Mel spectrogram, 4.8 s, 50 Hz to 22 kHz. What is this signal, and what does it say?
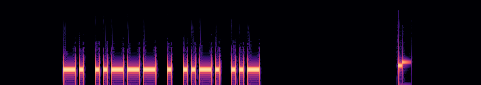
Morse code, heard as a keyed tone, about 30 wpm, 700 Hz. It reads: N2EFU
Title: USA Call Signs 30wpm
